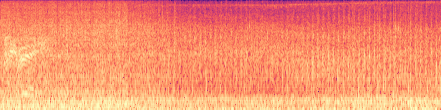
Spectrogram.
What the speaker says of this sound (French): Notre drone est activé.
